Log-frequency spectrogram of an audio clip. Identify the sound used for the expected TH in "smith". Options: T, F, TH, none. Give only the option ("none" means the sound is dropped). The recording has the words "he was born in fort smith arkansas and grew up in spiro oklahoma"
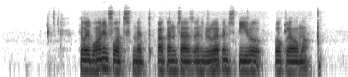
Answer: T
